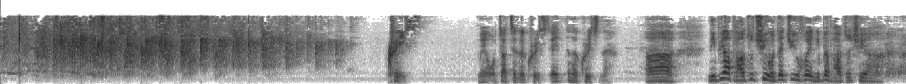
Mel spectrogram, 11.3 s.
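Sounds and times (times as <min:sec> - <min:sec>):
audience clapping: 0:00.0 - 0:04.5
speech: 0:04.9 - 0:05.3, 0:06.0 - 0:11.2
laughter: 0:10.9 - 0:11.3.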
